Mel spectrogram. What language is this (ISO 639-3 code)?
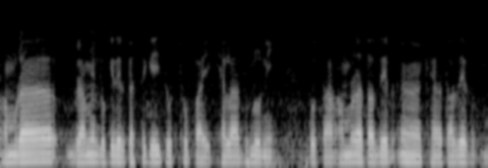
ben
